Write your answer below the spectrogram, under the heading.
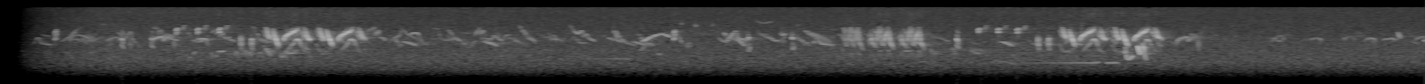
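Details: Styan's grasshopper warbler singing on Miyake-jima, Japan, recorded about twenty years ago; two loud, dense, scratchy chattering bursts near the start and again later, with fainter high chirps and twitters filling the gaps between phrases.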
